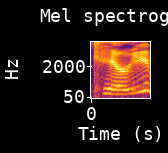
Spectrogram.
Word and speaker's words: Keyri: Her name is Carrie, but it's spelled Keyri. So I want to make Okay. sure I'm pronouncing it right.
